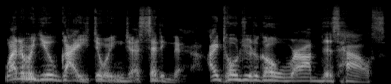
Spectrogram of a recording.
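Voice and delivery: a hint of a bossy chief chewing out his crew; goblin chief. Goblin chief scolding idle goblins, lightly voiced and mildly annoyed. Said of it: "had the goblin chief come over and go".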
